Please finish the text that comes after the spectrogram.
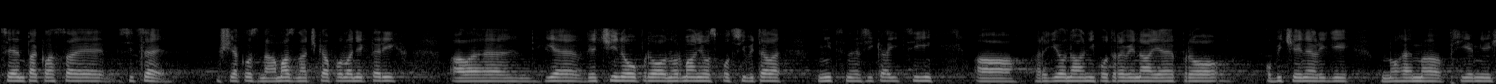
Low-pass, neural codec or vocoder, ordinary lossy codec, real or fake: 5.4 kHz; none; AAC, 32 kbps; real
